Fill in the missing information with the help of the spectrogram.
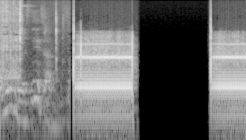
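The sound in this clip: Outgoing telephone call ringing: after a brief jumble of voices and noise, two loud, steady ringback tones sound, separated by about a second of silence, each flat and even.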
